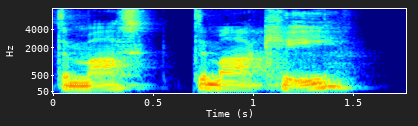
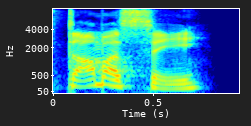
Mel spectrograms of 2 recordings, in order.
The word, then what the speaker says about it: Damacy: That's how I was going to pronounce it, but I have heard it pronounced Damarkey. – I'm not really sure. I think it's Damacy.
